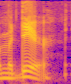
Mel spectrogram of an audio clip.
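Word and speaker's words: Madea: It would be Medea or Madeir, as it's, you know, southernly pronounced.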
